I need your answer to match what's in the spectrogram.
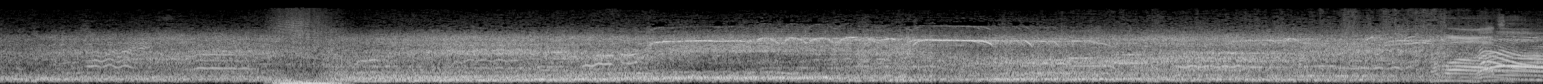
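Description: A huge, mostly Canadian stadium crowd sings the national anthem together, taking over the rest of the song after the singer's mic cuts out, thousands of voices blending into a loud, steady roar of melody that carries on without pause.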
